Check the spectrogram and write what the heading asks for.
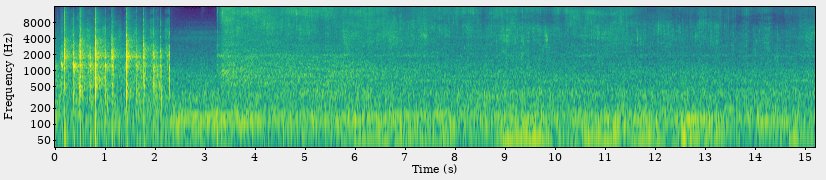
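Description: IK Foamer hand pump sprayer being pumped up with about a dozen quick strokes, then, from about three seconds in, a steady hiss as it sprays thick foam from its nozzle onto a car wheel.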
